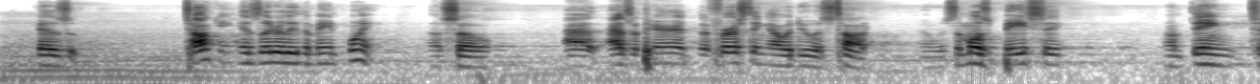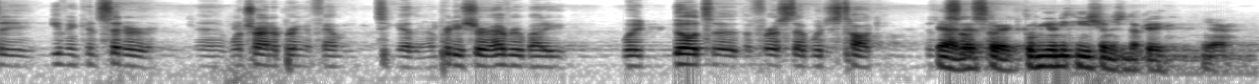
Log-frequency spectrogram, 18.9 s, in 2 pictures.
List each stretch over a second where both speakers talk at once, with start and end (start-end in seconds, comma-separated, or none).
none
